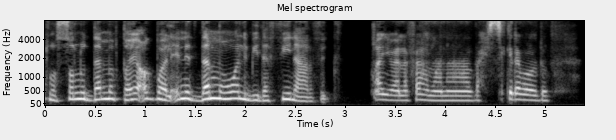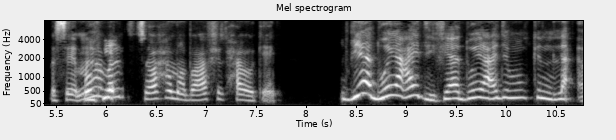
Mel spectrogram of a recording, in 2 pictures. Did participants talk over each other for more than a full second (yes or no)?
no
